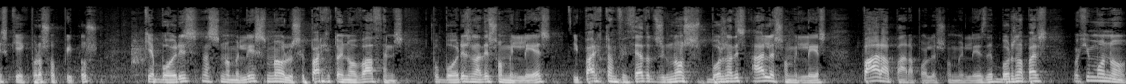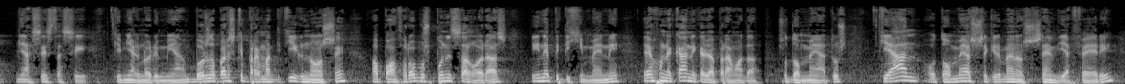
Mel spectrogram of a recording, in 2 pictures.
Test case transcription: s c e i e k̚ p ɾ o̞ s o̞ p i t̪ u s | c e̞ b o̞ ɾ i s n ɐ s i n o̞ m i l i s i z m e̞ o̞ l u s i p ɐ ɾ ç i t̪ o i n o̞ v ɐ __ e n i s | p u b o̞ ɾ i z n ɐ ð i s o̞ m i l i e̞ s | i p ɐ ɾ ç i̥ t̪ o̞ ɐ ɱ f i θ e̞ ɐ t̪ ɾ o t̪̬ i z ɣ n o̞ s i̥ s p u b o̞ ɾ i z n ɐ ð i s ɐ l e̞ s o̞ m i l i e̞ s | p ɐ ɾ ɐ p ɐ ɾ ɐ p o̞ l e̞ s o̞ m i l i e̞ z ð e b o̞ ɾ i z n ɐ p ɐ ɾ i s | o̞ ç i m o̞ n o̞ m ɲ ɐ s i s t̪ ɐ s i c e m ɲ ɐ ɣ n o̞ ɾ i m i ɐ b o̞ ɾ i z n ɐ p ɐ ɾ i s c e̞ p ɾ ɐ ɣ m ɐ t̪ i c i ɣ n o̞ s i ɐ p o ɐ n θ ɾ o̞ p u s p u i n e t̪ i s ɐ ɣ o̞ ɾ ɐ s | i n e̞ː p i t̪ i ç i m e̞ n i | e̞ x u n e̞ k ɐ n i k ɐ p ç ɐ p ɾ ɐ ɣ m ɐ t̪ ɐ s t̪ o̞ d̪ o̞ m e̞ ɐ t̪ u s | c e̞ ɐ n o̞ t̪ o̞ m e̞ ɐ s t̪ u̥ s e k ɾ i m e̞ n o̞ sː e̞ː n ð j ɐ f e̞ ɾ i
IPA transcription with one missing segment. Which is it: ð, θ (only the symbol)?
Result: θ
